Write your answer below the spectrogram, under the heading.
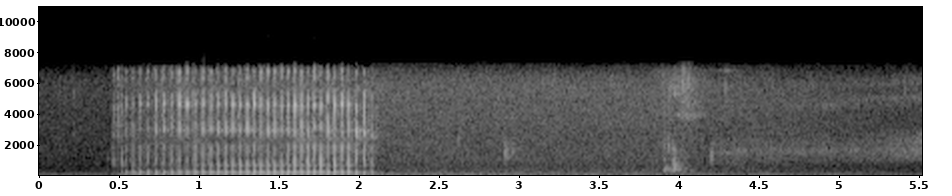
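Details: Boxer dog named Ozzy snoring loudly while asleep indoors: a single long, rattling inhaled snore of about one and a half seconds with fast vibrating pulses, then quieter breathing and a faint squeak in a small room.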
